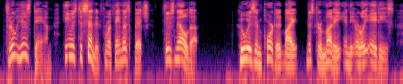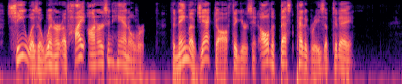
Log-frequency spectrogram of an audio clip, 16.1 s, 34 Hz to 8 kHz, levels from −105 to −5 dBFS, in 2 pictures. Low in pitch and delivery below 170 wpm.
Yes: low, 130 Hz; average, 160 wpm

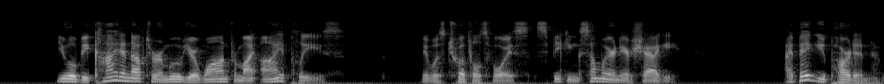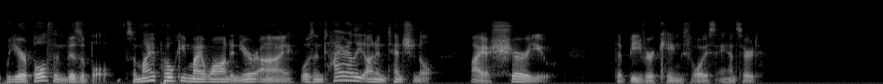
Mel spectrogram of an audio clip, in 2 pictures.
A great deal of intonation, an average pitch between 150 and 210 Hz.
No: wide, 6.1 semitones; low, 115 Hz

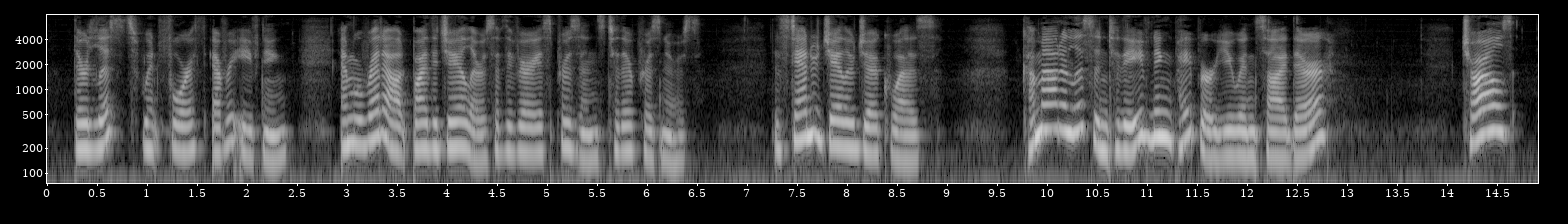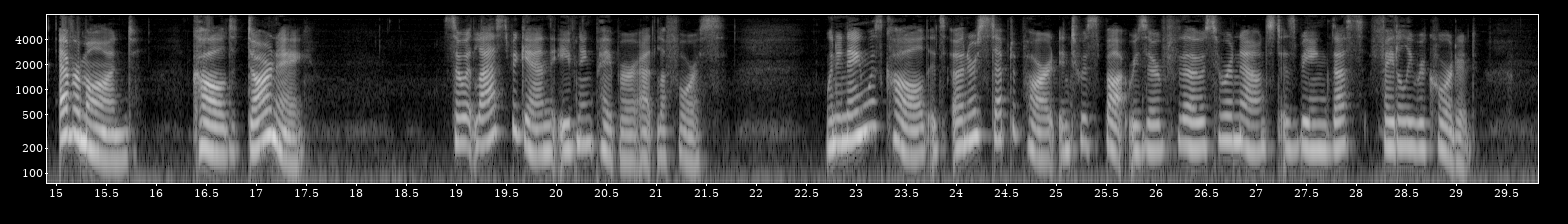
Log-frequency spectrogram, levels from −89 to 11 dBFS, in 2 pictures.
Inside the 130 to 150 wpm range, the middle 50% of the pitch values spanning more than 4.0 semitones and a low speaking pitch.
No: average, 145 wpm; average, 5.3 semitones; high, 195 Hz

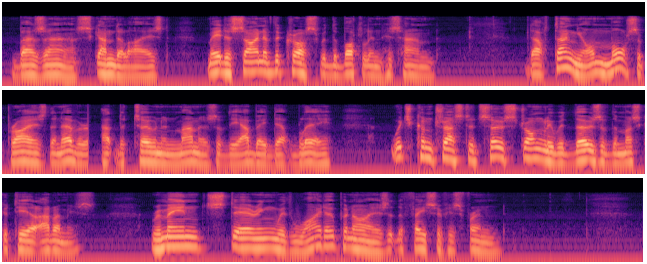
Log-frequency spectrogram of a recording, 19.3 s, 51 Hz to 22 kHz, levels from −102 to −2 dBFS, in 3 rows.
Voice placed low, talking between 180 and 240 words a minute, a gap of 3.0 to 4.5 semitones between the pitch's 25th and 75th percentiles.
No: low, 125 Hz; average, 155 wpm; average, 4.2 semitones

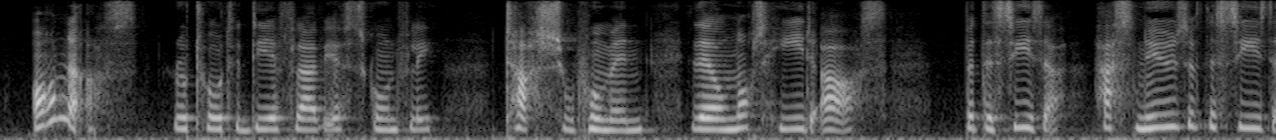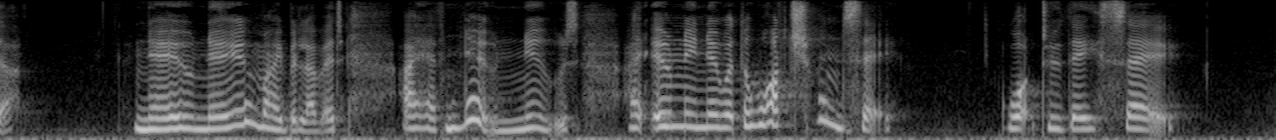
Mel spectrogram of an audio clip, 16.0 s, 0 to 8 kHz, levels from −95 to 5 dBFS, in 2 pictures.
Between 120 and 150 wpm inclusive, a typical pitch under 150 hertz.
No: average, 145 wpm; high, 245 Hz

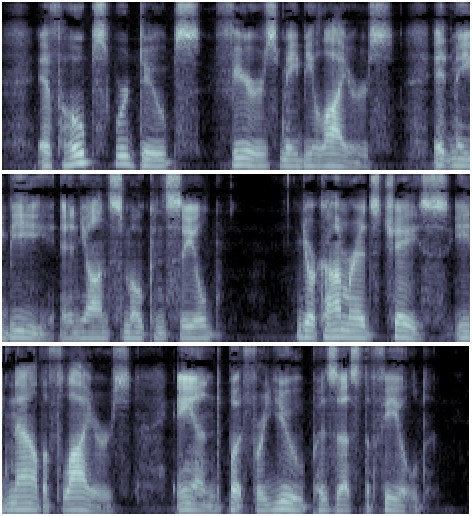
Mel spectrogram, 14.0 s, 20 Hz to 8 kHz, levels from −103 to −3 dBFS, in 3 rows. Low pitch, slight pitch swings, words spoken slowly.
Yes: low, 110 Hz; narrow, 2.1 semitones; slow, 110 wpm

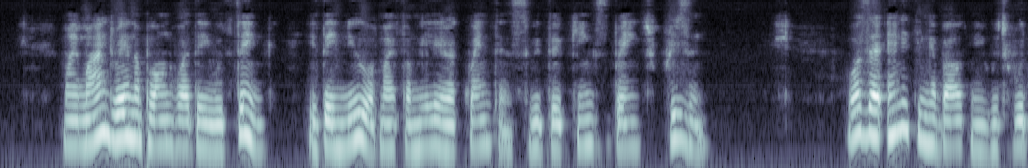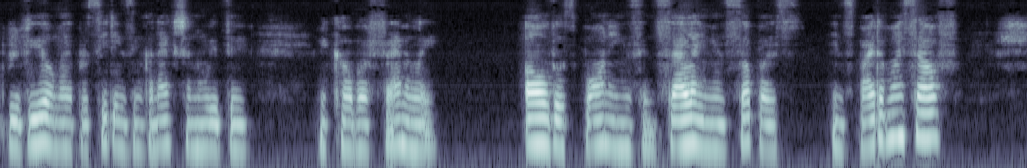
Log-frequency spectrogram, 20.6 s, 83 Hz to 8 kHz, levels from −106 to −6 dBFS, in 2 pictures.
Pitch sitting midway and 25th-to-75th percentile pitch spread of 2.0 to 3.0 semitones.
Yes: medium, 150 Hz; narrow, 2.4 semitones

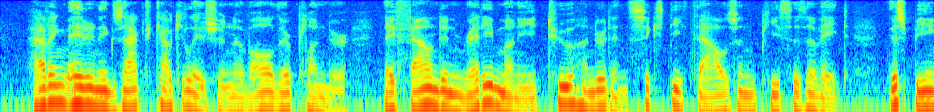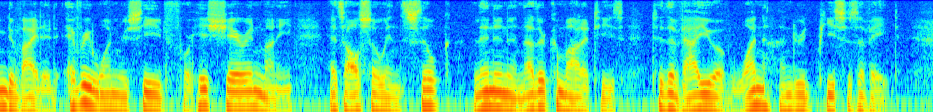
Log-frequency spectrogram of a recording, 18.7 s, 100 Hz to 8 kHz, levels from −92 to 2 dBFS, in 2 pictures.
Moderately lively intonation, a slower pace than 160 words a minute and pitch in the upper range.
No: average, 3.9 semitones; average, 145 wpm; low, 105 Hz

